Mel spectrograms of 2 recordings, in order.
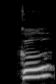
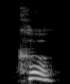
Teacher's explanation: K is a consonant, and when we say it with aspiration, it becomes another consonant, Kh.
